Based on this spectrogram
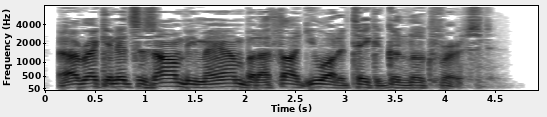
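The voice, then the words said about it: Put-on Texan Western drawl. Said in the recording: “dipping down into my childhood accent, added to a bit by Hollywood Westerns ... my little Texas bunny”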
